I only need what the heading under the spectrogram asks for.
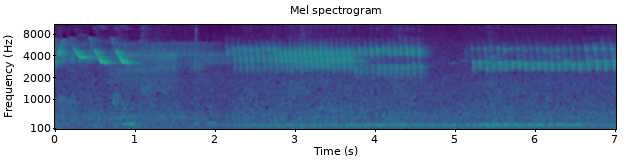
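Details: Canary in vigorous song, used to encourage young canaries to sing: a few quick high sweeps, then long buzzy rolling trills held for over a second each, rather faint against a low background hum.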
